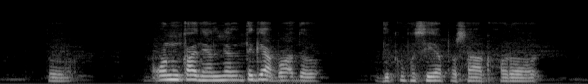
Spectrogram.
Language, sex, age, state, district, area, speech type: Santali, male, 60+, West Bengal, Birbhum, rural, spontaneous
